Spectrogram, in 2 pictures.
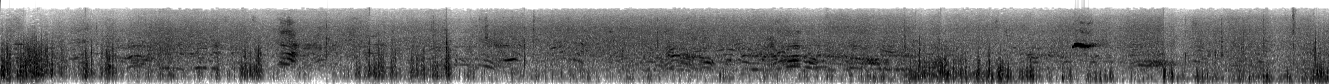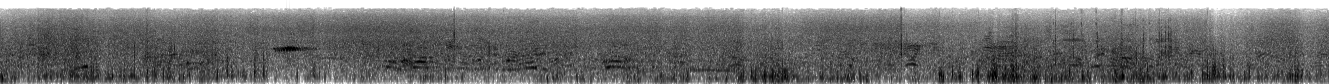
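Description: A crowd of spectators talks and cheers outdoors.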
